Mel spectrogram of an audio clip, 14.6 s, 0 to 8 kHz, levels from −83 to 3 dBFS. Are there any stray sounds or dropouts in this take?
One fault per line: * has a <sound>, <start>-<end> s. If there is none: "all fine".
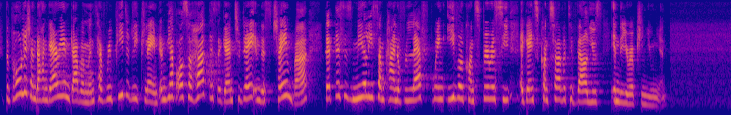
all fine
